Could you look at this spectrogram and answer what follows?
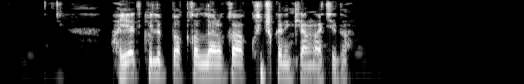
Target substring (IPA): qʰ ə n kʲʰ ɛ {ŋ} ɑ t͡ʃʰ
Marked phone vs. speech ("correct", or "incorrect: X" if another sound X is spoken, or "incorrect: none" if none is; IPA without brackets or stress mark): correct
